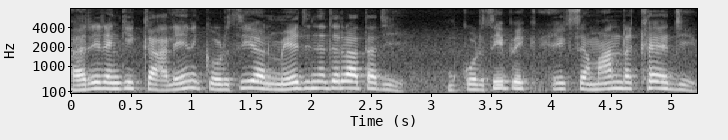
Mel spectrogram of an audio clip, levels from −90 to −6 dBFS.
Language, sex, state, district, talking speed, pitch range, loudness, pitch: Hindi, male, Bihar, Begusarai, 195 wpm, 185-220 Hz, -16 LUFS, 210 Hz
